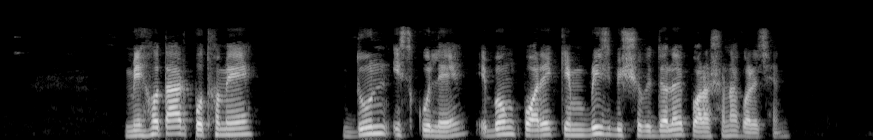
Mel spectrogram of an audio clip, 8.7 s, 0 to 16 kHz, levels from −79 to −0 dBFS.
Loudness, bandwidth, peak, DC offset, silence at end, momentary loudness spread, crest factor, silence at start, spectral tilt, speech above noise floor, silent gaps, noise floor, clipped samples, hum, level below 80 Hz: -18 LUFS; 8 kHz; -2 dBFS; under 0.1%; 0.9 s; 10 LU; 18 dB; 1.25 s; -6 dB/octave; 59 dB; none; -77 dBFS; under 0.1%; none; -60 dBFS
